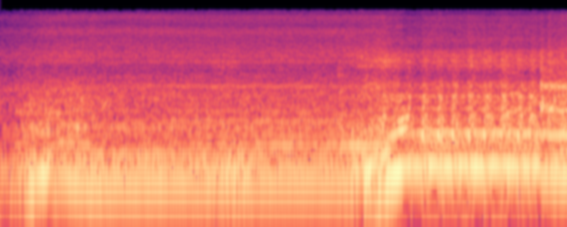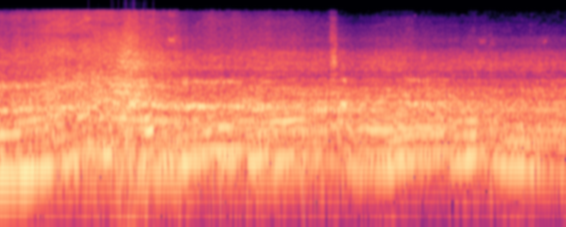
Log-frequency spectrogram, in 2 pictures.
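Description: Two street-racing cars, a turbocharged Honda Integra and a Mustang, held at steady revs side by side, then revving up and launching hard about eight seconds in. The engines climb and drop in pitch as they shift up through the gears, and the loudest moment comes about ten seconds in as the cars run past.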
